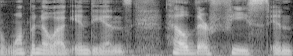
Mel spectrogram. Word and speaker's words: Wampanoag: That it was in 1621 when the Pilgrims and the Wampanoag, I was trying to put too many syllables in there, Wampanoag Indians held their feast in Plymouth County.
